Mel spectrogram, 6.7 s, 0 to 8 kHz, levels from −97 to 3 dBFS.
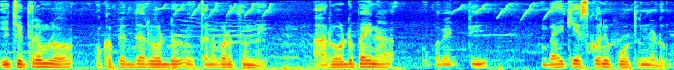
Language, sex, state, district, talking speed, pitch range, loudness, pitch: Telugu, male, Telangana, Mahabubabad, 105 wpm, 115-135 Hz, -19 LUFS, 125 Hz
